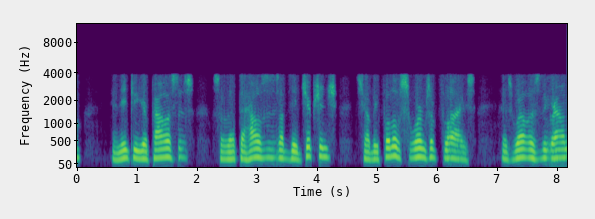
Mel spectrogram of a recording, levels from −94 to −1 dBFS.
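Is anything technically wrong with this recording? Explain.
Yes. VoIP packet loss concealed by the speech codec occurs four times, at 1.61–1.83 s, 3.27–3.38 s, 6.19–6.43 s and 7.83–8.11 s, with about 80, 60, 40 and 60 ms of audio missing. When packets fail to arrive, the decoder extends the last pitch and spectral shape it had, turning the speech into a brief buzzy, smeared tone that fades. Because each rebuilt frame feeds the next, the voice stays thin and rough a little past each gap. The underlying light Speex coloration is steady throughout.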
